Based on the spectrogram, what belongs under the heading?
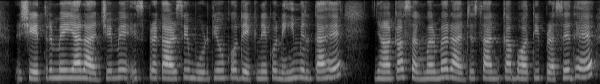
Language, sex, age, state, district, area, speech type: Hindi, female, 30-45, Rajasthan, Jodhpur, urban, spontaneous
